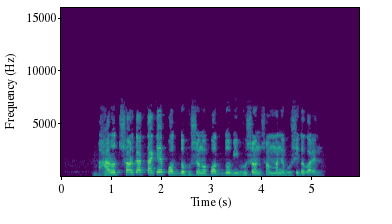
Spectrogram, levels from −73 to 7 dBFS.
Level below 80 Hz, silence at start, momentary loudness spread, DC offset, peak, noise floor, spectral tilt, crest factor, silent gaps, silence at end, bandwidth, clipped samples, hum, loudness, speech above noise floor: -66 dBFS; 0.65 s; 8 LU; under 0.1%; -2 dBFS; -79 dBFS; -4 dB/octave; 18 dB; none; 0.75 s; 7.2 kHz; under 0.1%; none; -17 LUFS; 61 dB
